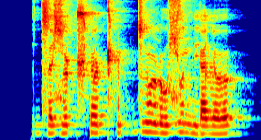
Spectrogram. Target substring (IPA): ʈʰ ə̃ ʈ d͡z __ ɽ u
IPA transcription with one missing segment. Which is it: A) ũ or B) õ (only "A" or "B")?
A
